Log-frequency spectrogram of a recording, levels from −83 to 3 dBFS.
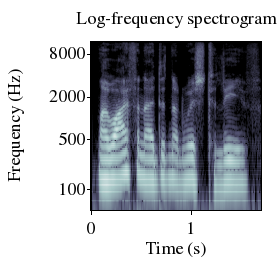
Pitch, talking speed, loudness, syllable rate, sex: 135 Hz, 315 wpm, -19 LUFS, 6.2 syllables/s, male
